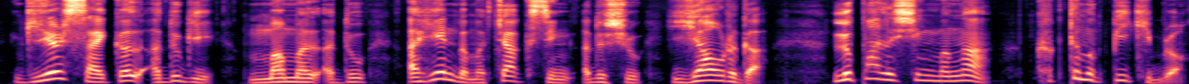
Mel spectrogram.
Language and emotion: Manipuri, surprised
